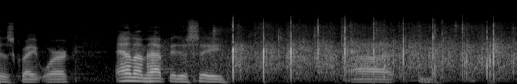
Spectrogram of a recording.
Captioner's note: applause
